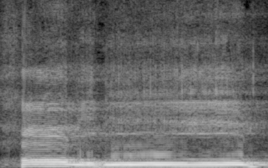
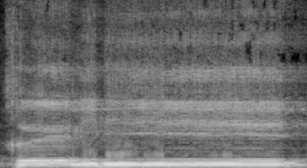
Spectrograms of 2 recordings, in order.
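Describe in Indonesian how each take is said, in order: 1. Vokal pertama tipis dan ringan. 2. Vokal pertama tipis dan ringan.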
